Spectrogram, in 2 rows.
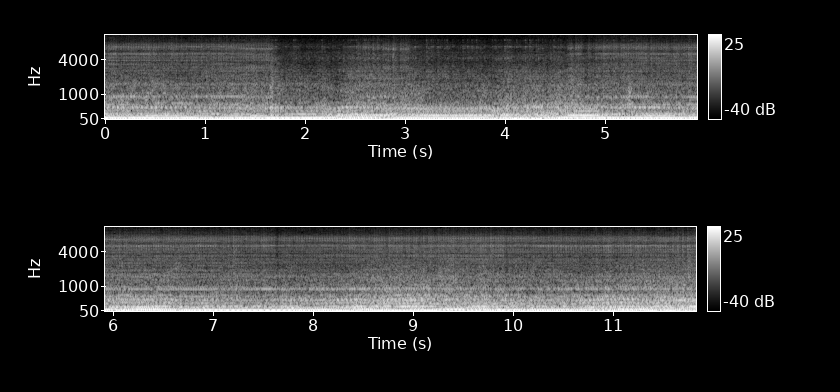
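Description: Turbocharged Zetec-swapped Mk1 Ford Fiesta engine running, heard from inside the cabin; the engine note changes pitch in steps a few times.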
